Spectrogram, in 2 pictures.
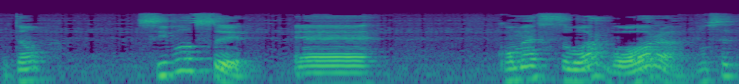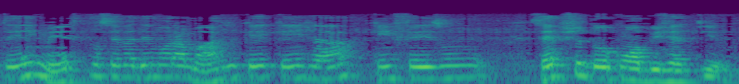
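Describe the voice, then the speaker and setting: A man's voice: a little high, measured pace, a little mellow, slight background noise. Man speaking in an echoey hall. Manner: conversational, many fillers and tag questions. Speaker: speaker giving a talk. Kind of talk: public talk with exam study tips. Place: event hall. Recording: distant echoey hall mic, dull sound.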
